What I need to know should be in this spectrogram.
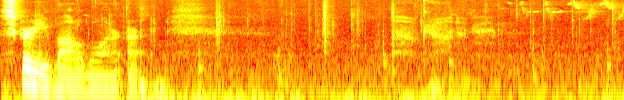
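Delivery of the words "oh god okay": soft, unvoiced whisper. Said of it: "That I'm whispering".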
